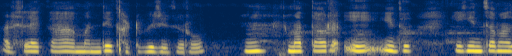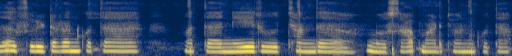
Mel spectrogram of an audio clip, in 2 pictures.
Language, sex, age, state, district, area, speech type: Kannada, female, 18-30, Karnataka, Bidar, rural, spontaneous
